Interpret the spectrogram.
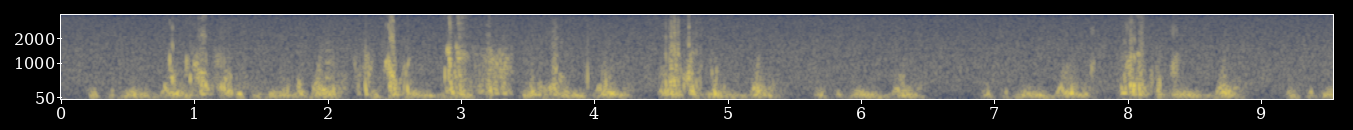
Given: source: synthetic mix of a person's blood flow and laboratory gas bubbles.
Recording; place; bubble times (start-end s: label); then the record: Doppler ultrasound of blood flow; precordium
0.78-1.40 s: bubbles
1.68-1.85 s: bubbles
1.88-2.17 s: bubbles
2.20-2.35 s: bubbles
2.41-2.64 s: bubbles
2.84-3.40 s: bubbles
3.48-3.82 s: bubbles
3.93-3.99 s: bubbles
4.04-4.13 s: bubbles
4.48-4.83 s: bubbles
4.86-4.98 s: bubbles
7.54-7.62 s: bubbles
7.71-7.77 s: bubbles
7.92-8.28 s: bubbles
8.31-8.41 s: bubbles
From the record:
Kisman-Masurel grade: 333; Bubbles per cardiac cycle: rolling drumbeat, 9 or more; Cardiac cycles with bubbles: 50 to 99%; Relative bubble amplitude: loud (0.450 to 0.775); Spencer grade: 3 (all of the cardiac periods contain showers or single bubble signals, but not dominating or overriding the cardiac motion signals); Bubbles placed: anywhere in the cardiac cycle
